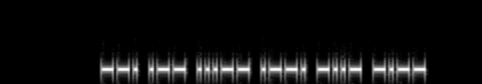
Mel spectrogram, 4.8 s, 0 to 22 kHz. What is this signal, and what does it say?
Morse code, heard as a keyed tone, about 29 wpm, 700 Hz. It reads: GW3PXY
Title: DXCC-100 Call Signs - 6 Characters - Repeated 3x - 30wpm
